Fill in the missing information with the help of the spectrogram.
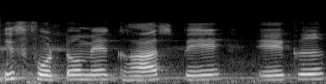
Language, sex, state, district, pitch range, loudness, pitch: Hindi, female, Haryana, Rohtak, 210-235 Hz, -16 LUFS, 225 Hz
